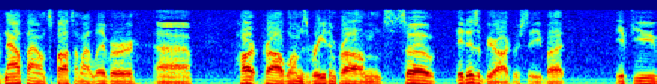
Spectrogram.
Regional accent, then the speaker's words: Dallas, Texas, United States; moved away as an adult; now in California, United States; Well, the reason I'm here in California, I'm originally from Dallas, Texas. I've only moved out here in the last 6 months.

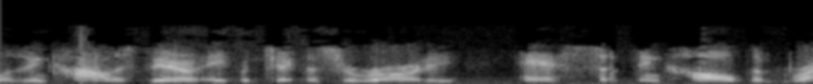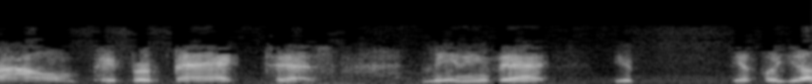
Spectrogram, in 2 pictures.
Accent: Alabama, United States; Well, you're exactly right. And I grew up in Alabama.

